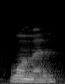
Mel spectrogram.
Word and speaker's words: woman: And then this letter o is going to be the uh vowel like in should or push or good. So it might help you to think of it as like a u w or an o u like we have in would. And then men woman.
